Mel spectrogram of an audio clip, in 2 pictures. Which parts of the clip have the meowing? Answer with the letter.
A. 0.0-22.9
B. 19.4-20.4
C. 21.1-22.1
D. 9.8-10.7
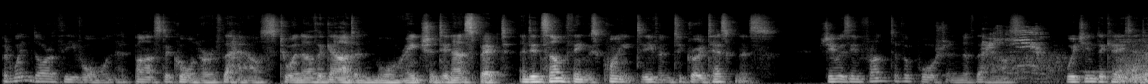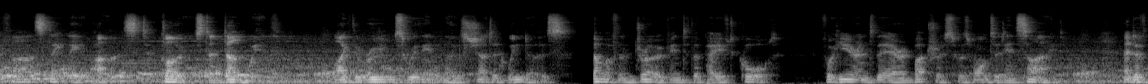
D.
